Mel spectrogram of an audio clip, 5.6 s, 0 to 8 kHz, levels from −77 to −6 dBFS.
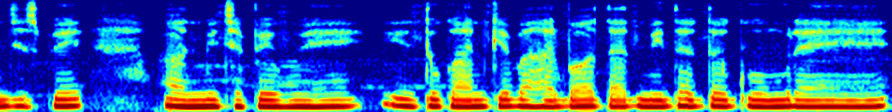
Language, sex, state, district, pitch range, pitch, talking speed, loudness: Hindi, female, Uttar Pradesh, Lalitpur, 165-175 Hz, 170 Hz, 170 wpm, -12 LUFS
